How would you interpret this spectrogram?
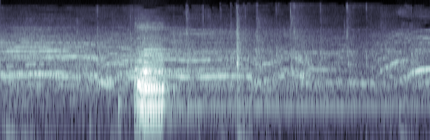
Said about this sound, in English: A confused smattering from the crowd.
